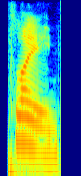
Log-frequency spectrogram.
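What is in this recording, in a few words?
"plane", American English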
